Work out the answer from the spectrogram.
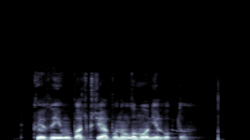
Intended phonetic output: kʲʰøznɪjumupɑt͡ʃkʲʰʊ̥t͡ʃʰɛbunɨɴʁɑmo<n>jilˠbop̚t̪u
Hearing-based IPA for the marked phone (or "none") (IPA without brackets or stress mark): n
